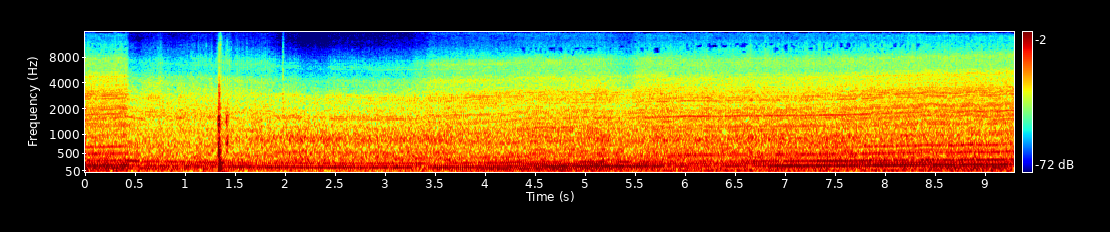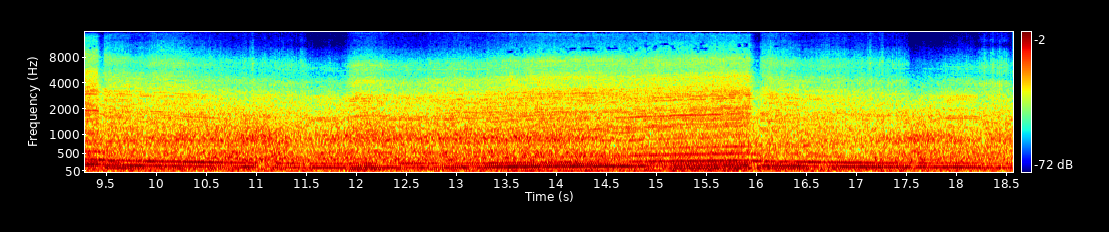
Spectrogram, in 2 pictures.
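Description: Modified race cars lap a track in a racing video game, their engines droning steadily and close throughout with shifting pitch as they accelerate and ease off, plus one brief click near the start.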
